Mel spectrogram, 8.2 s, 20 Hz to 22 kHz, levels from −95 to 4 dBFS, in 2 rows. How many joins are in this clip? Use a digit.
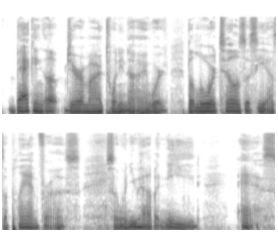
1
